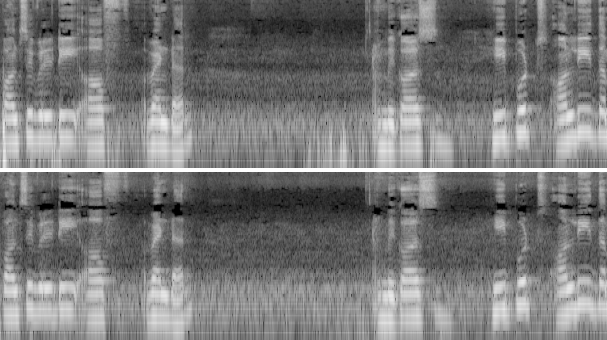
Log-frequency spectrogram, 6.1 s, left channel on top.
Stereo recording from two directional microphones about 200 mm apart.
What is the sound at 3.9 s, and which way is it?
A man's voice, 5° left (ahead or behind).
